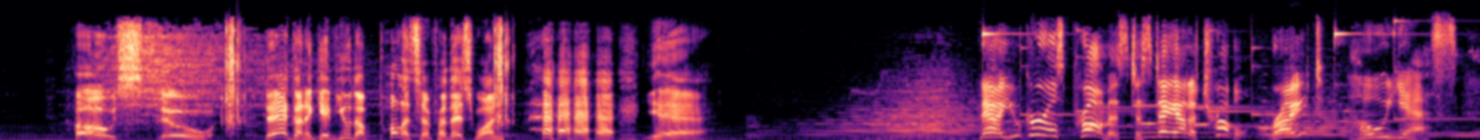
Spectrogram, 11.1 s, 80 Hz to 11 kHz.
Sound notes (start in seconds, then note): 3.9 laughter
